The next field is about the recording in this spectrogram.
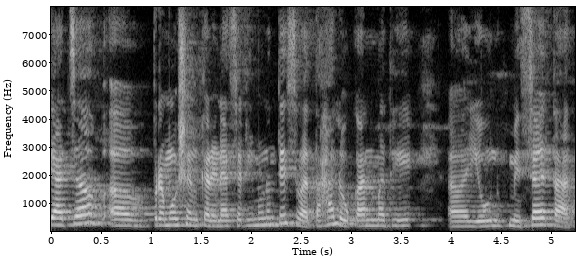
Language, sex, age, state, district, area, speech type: Marathi, female, 60+, Maharashtra, Mumbai Suburban, urban, spontaneous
